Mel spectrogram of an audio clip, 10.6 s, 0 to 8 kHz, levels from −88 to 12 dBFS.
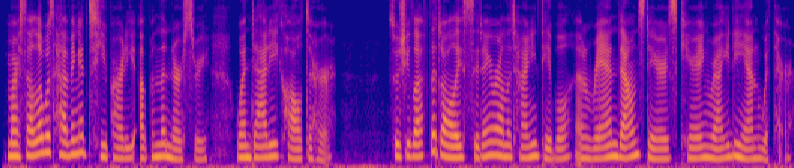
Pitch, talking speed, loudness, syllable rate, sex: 205 Hz, 195 wpm, -19 LUFS, 5.4 syllables/s, female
